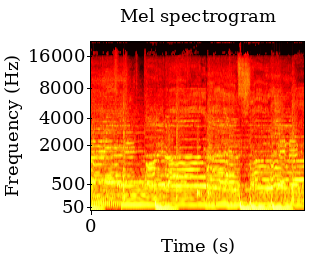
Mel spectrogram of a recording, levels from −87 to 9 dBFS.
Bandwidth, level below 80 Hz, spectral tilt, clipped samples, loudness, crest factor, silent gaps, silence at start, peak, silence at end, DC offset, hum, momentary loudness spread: 17 kHz; -12 dBFS; -5 dB/octave; 0.4%; -9 LUFS; 8 dB; none; 0 s; 0 dBFS; 0 s; under 0.1%; none; 2 LU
